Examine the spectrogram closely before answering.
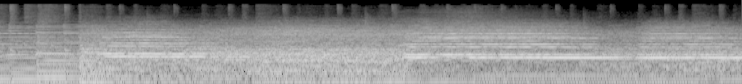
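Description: Street traffic passing with long blasts of a vehicle horn: a short blast about a second in, then two longer blasts from about four seconds in.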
